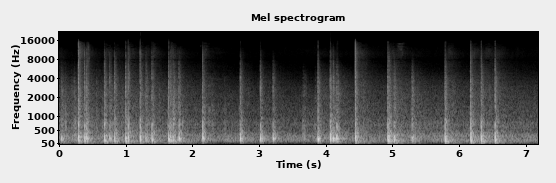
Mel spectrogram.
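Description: Fireworks finale: many sharp aerial shell bangs in quick, uneven succession, thinning out and growing quieter after about six seconds.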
